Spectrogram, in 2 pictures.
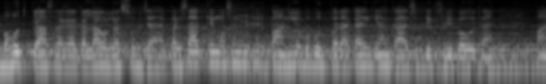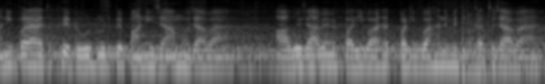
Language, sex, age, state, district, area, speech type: Maithili, male, 30-45, Bihar, Purnia, rural, spontaneous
